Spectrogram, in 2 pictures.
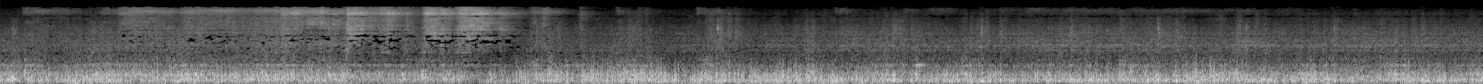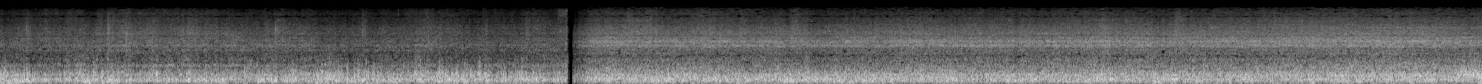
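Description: Indian Railways passenger coach running at speed, heard from its open doorway: a steady rumble and clatter of wheels on the rails, with air rushing past. The sound drops out for a moment about twenty seconds in.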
